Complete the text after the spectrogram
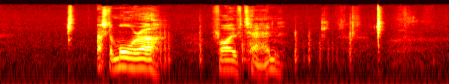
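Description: A knife snaps into a sheath with a sharp click.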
